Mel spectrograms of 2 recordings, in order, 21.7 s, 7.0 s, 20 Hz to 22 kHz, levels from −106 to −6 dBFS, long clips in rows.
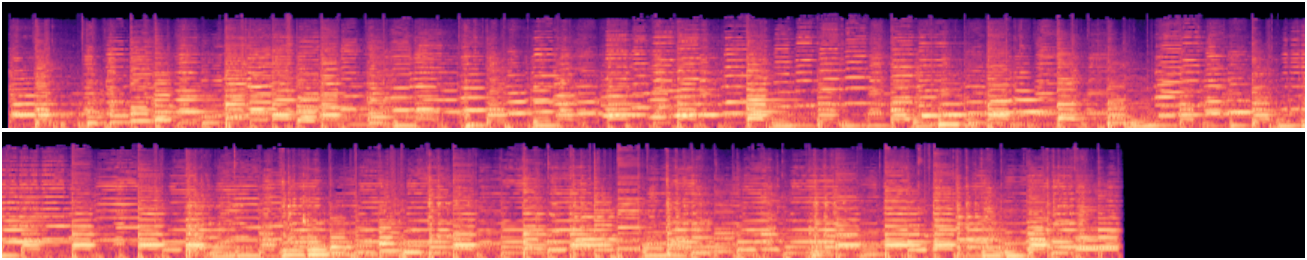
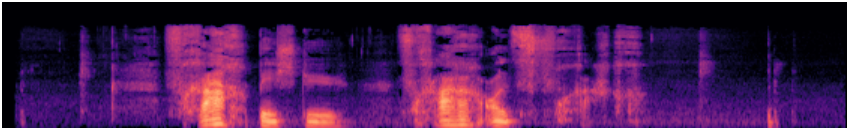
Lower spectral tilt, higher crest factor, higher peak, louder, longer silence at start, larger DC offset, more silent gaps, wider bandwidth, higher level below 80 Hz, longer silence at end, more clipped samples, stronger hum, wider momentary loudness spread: about the same, -5.5 dB/octave vs -5 dB/octave; second, 16 dB vs 28 dB; first, 0 dBFS vs -4 dBFS; first, -17 LUFS vs -29 LUFS; second, 0.05 s vs 1.35 s; neither; neither; first, 15 kHz vs 11.5 kHz; first, -32 dBFS vs -56 dBFS; first, 1.55 s vs 0.65 s; neither; neither; second, 5 LU vs 26 LU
